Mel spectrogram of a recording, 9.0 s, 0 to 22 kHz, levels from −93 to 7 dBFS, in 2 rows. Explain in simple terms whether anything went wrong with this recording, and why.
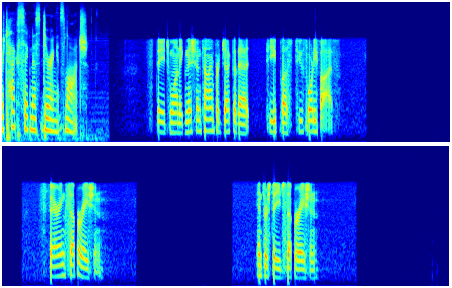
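The whole clip plays twice as fast as it should and sits an octave too high. This is audio read two samples at a time (double speed). The playback treated each pair of samples as a single step, so everything rushed through at 2x speed.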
